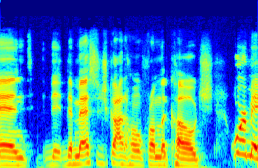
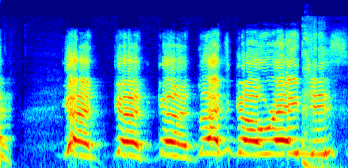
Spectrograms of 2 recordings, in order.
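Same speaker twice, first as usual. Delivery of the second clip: shouted, much higher cheering; gleeful cheer; 5 dB louder, slower than usual. Real, not acted. To the host, a Rangers fan shouting in glee at the Islanders' loss. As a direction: yell it like a rabid fan.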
